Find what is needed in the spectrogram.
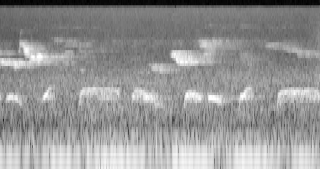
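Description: A pigeon cooing: a steady run of short, low, rounded notes, with a few fainter, higher songbird calls.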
